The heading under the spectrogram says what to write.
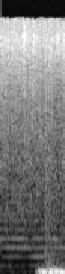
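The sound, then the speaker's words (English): Steady heavy rain in the woods hisses across the whole clip, coming down harder and swelling halfway through into a louder, deeper wash with a low rumbling undertone. No voices are heard. “The rain was coming down harder.”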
